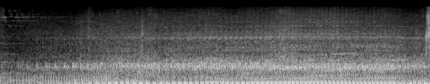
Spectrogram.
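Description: Motorcycle engine running while riding, growing louder over the first couple of seconds and then holding steady.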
